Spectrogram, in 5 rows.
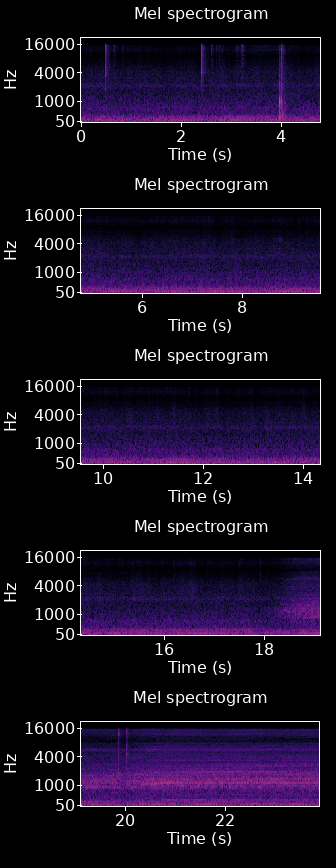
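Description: Steady low mechanical hum with a few sharp clicks in the first seconds. About 18 seconds in, a heat gun switches on and keeps blowing, with a hiss and a steady whine, as it shrinks heat-shrink tubing over the capped light wires.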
